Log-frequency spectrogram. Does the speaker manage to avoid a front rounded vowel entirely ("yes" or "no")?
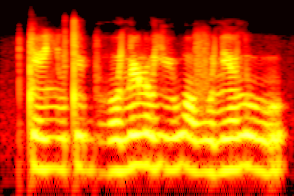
no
